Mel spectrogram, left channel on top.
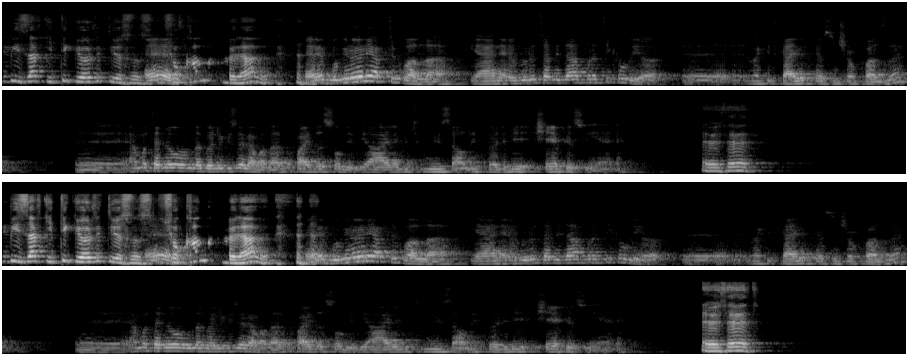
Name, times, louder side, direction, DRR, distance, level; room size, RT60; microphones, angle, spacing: voice 1, 0.0-3.2 16.0-16.6, right 8 dB, 65° right, 0.4 m, -23 dB
voice 2, 1.4-1.8 3.0-9.0 9.8-15.3, left 2 dB, 75° left, 1.9 m, -30 dB
25.5 x 8.9 x 3.1 m
head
